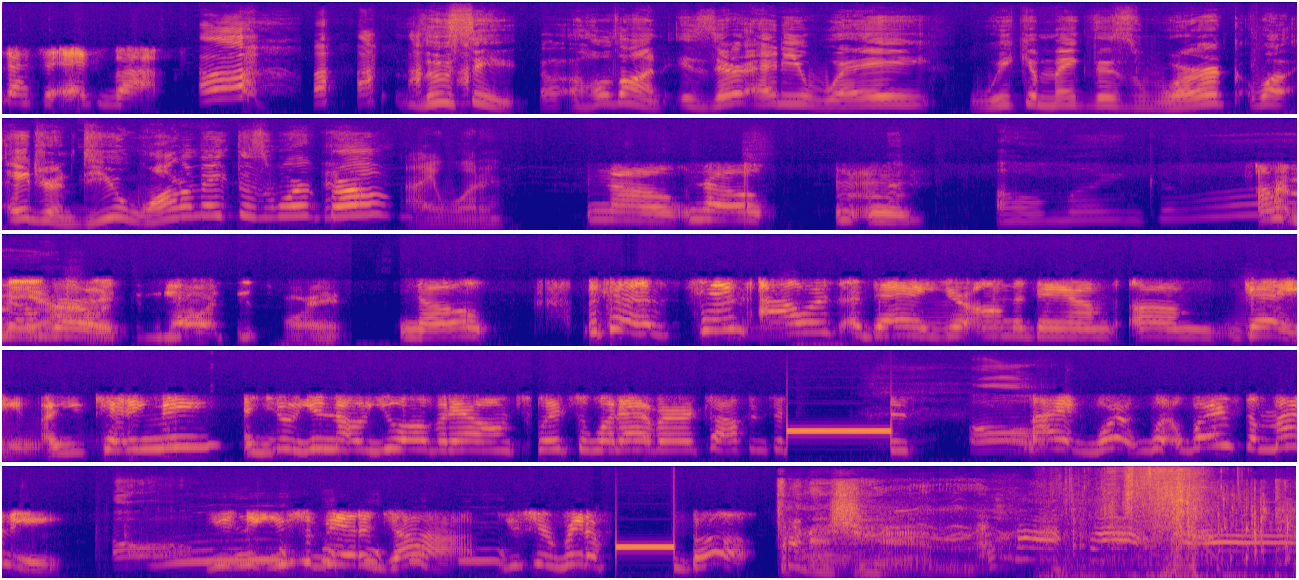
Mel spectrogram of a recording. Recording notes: we opened up the phone lines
